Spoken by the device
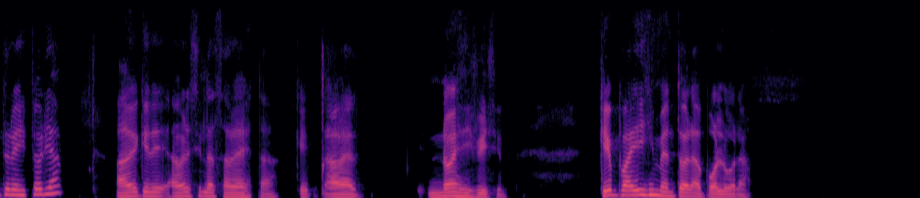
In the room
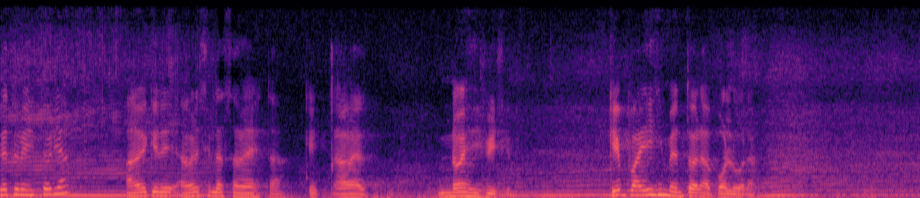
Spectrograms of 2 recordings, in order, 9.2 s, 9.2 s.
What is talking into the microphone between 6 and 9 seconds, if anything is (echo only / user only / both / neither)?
echo only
